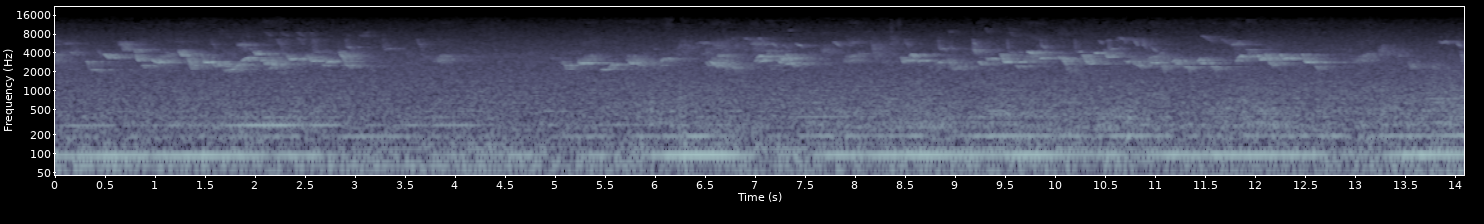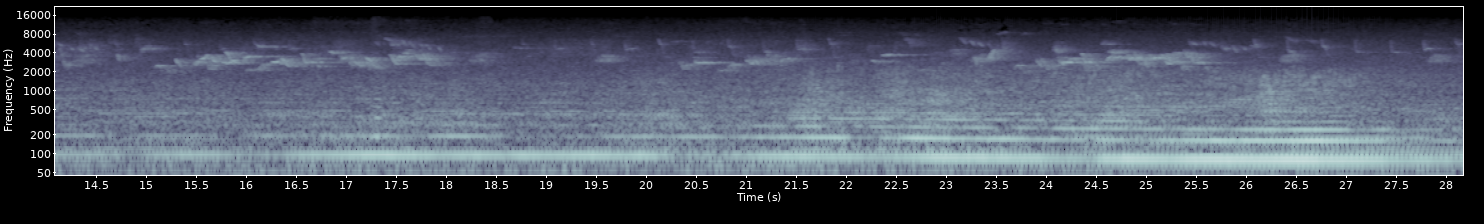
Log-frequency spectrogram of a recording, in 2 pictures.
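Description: Small woodland birds singing and chirping in a busy, continuous chorus. A low steady hum runs underneath and grows louder in the last several seconds.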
